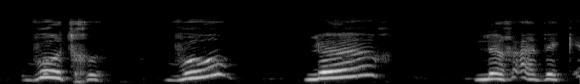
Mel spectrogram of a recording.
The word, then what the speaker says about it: vos: Pluriel de notre, nos, votre, vos, leur avec S. Et je ne prononce pas la lettre S. Nos, vos, leur, maison, pluriel.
